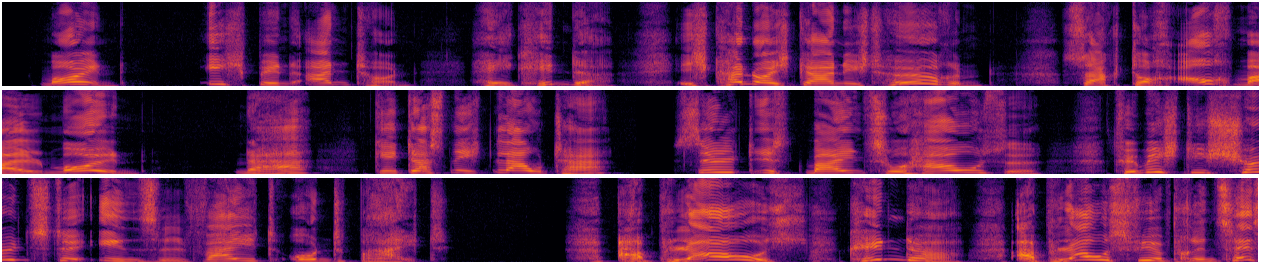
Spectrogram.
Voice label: Comic bird kids; Austernfischer; Anton Austernfischer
